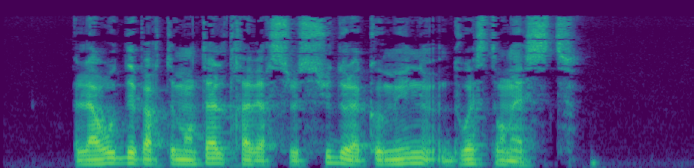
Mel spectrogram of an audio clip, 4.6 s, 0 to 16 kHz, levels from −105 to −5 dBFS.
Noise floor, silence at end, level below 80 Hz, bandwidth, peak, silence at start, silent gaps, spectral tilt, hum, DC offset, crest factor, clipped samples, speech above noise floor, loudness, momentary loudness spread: -82 dBFS; 0.65 s; -54 dBFS; 11.5 kHz; -10 dBFS; 0.5 s; none; -4.5 dB/octave; none; under 0.1%; 20 dB; under 0.1%; 53 dB; -30 LUFS; 5 LU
